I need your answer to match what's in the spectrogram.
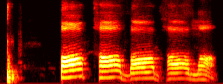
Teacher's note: প, ফ, ব, ভ, ম এর উচ্চারণ স্থান হচ্ছে ঠোঁট, এটাকে ওষ্ঠবর্ণ বলা হয়।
